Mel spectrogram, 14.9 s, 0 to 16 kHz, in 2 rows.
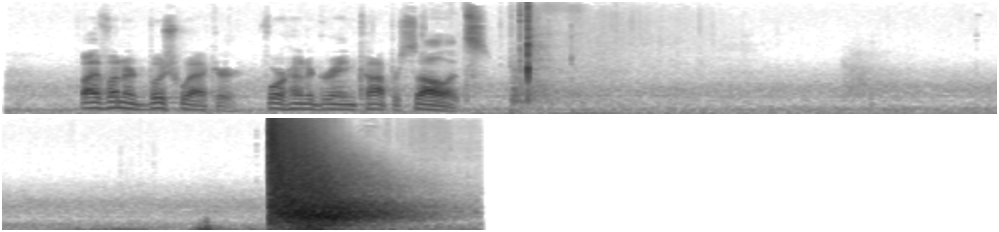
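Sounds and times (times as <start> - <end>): revolver gunshot: 9.5 - 11.0.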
